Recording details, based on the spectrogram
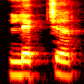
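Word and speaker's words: lecture: है हड्डी का टूटना एल ई सी lake T यू आर ई चर लेक्चर लेक्चर लेक्चर का मतलब होता है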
